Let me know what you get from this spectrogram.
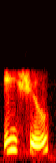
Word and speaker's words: Yshu: This remarkable book tells the whole story as lived by Simon, from the time he met Ishu, that was Jesus' real name, Ishu spelled Y-S-H-U, and pronounced Ishu.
